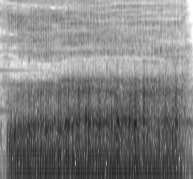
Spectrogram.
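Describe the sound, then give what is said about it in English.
A person imitates the roar of the Pokemon Charizard, a single sustained, gravelly growl lasting about two seconds, loud and low-pitched with a rough, rumbling texture and no other talk. “So whenever you hear the sound of a Pokemon in this show, the role of that Pokemon will be played by me.”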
